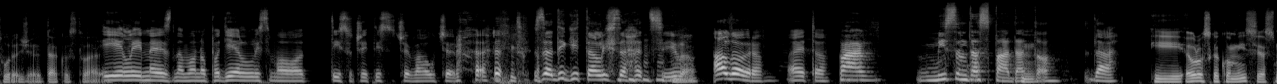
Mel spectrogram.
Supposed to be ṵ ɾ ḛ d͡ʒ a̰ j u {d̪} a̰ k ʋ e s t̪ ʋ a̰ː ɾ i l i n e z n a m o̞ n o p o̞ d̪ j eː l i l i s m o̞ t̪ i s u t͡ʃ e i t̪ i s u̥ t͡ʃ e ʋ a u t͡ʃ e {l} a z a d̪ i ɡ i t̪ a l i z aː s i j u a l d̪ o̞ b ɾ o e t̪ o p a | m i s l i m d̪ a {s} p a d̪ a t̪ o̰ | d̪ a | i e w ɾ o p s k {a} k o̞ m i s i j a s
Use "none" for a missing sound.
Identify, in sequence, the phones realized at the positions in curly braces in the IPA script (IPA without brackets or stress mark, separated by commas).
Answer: t̪, ɾ, s, a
